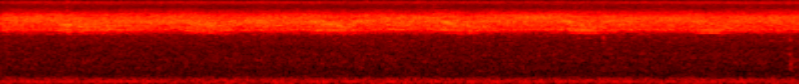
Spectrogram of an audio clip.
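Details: Shrill cicada drone at sunset, one unbroken high buzz that never pauses, over a low, steady background rumble.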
